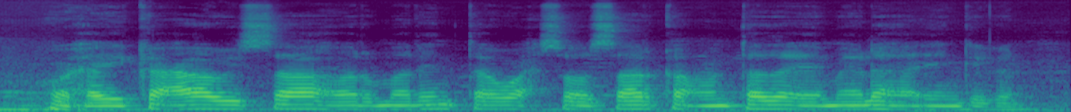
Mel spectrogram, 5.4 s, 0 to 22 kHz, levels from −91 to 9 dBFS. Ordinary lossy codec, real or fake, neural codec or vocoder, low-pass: none; real; none; none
